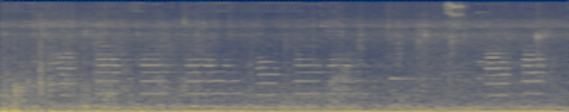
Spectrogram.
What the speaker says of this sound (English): this car barely fits through this fucking opening here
